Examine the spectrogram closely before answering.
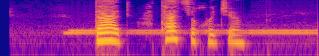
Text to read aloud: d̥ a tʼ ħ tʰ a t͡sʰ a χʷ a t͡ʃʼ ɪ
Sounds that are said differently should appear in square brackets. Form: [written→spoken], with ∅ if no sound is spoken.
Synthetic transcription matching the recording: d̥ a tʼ ħ tʰ a t͡sʰ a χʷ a t͡ʃʼ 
